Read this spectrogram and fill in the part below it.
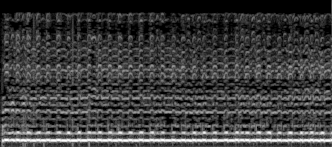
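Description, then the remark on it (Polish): A loud, steady electronic telephone tone hums without a break for several seconds, a single pitched drone of an outgoing call, made about a boutonniere, waiting to connect, with no voices over it. “wykonałem telefon w kwestii butonierki.”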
